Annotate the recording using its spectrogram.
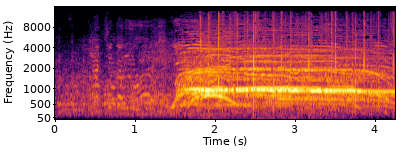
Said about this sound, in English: At the victory party in Pleasanton, at least 80 supporters packed the Alameda County Deputy Sheriff's Association headquarters, cheering as the ticker on the bottom of the big TV screen said, California District 15, Swalwell 52%, Stark 47.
